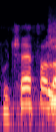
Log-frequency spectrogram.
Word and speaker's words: Bucefalo: Yes, Bucefalo actually Beautiful. is the right pronunciation.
